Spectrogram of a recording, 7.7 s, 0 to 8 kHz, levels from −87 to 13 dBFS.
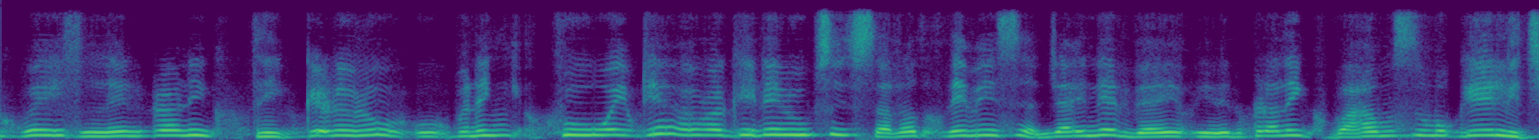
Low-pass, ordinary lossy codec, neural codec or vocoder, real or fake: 7.2 kHz; none; codec, 16 kHz in and 24 kHz out, 0.4 kbps, LongCat-Audio-Codec, four codebook decoder; fake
